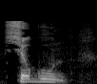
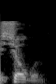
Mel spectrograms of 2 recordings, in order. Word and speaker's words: Сёгун: Конечно, большинство из тех, кто про него хоть что-то знал, знакомы с романом Джеймса Клавелла «Сёгун». Или «Сёгун». – Нет у них прямого ударения. И то, и то правильно.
